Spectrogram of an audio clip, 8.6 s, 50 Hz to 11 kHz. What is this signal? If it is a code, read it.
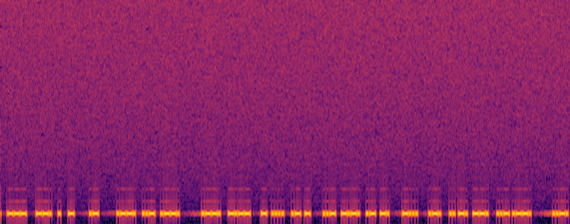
Morse code, heard as a keyed tone, about 53 wpm, spaced as for 41 wpm, 600 Hz. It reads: O GET A PUPPY THAT U CAN BRING UP F
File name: archived / CRSnet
